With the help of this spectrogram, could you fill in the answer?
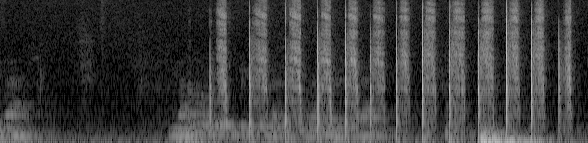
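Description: Fingertips hold a green chalk stick and scratch it across a large flat black chalkboard while drawing leaves. After a quiet opening, thirteen short, bright, raspy strokes come in a quick, uneven rhythm, with a faint low rumble between them.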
